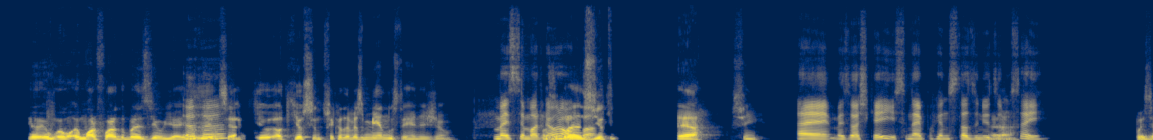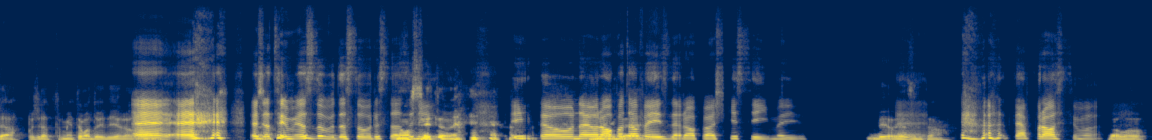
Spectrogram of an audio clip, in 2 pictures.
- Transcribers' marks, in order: chuckle; laugh; chuckle
- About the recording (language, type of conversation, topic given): Portuguese, unstructured, Como você decide entre assistir a um filme ou ler um livro?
